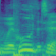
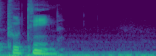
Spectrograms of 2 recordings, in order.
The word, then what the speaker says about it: Putin: I like it how you pronounce his name like it's a Canadian dish Putin. with cheese curds and gravy on it. I've heard it different ways on Putin.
